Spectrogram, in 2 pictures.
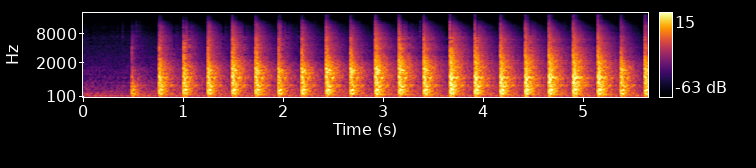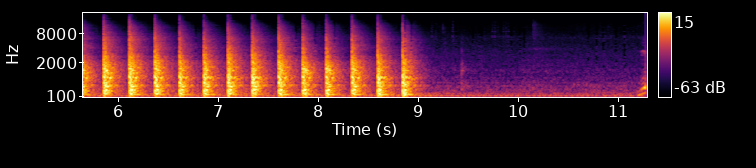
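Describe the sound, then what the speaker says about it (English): A hammer strikes leather for a wallet about thirty times in a fast, even rhythm of sharp, loud, close taps, then stops abruptly, leaving near silence. "grab me a hammer real quick and kind of smooth that out"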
